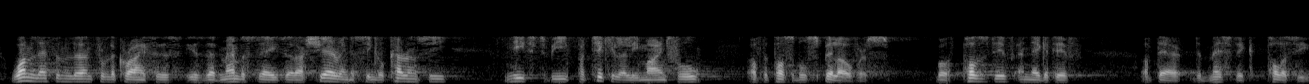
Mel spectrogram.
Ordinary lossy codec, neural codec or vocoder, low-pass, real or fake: none; none; 3.6 kHz; real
